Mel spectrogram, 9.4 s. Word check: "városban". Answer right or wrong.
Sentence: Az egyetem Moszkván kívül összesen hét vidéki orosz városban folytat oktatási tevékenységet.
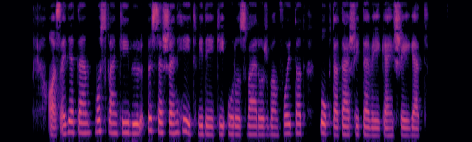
right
